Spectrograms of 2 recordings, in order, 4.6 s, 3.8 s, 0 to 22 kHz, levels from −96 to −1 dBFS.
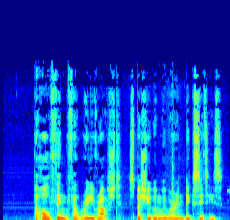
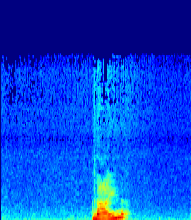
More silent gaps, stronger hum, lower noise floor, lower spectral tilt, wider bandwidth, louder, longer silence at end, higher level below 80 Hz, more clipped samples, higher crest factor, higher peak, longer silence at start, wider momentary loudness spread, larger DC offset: neither; neither; first, -67 dBFS vs -58 dBFS; second, -5 dB/octave vs -8 dB/octave; about the same, 16 kHz vs 15.5 kHz; second, -28 LUFS vs -16 LUFS; second, 0.2 s vs 1.3 s; second, -74 dBFS vs -68 dBFS; neither; about the same, 16 dB vs 18 dB; second, -12 dBFS vs -2 dBFS; second, 0.7 s vs 1.85 s; first, 12 LU vs 9 LU; neither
